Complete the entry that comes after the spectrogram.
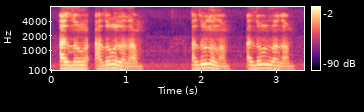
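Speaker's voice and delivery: aluminum garbled into "alulalam"; tongue-tied. Shown as a demonstration. Reader showing a word she can't say, tongue-tied "alulalam". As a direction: stumble over it, all l sounds: "alulalam". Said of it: "a word I can't say".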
